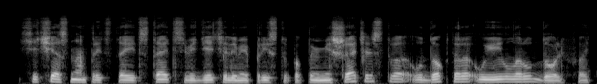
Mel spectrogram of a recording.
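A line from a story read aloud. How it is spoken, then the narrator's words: Quiet grumble. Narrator (Russian): тихо проворчала Кейт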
